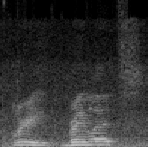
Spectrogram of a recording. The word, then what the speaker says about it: Braylit: Doing an interview with Braylits, the Easters.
